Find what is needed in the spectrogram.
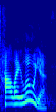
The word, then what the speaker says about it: hallelujah: And actually, in looking into that, praise the Lord, translated in Hebrew, it's hallelujah. And that's a three-syllable word. And so when we take that and we break it down, it's actually three syllables. Hallel, u, sha. And so hallel means shines, u means with, and jah, short for Yahweh, is God.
